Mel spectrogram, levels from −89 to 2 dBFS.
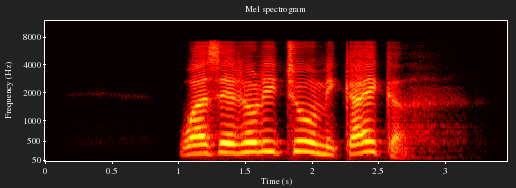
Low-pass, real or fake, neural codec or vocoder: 7.2 kHz; fake; codec, 16 kHz, 0.2 kbps, FocalCodec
